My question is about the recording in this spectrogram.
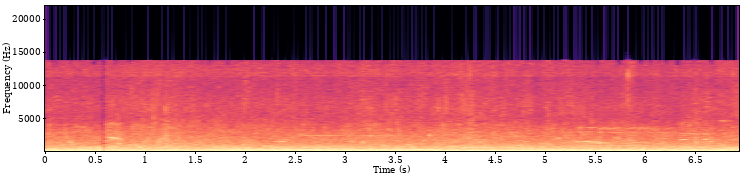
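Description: Steady low hum of motorboat engines running on the water, over a steady hiss of wind and water. The sound drops out for an instant about half a second in.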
